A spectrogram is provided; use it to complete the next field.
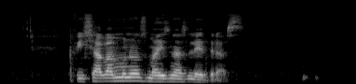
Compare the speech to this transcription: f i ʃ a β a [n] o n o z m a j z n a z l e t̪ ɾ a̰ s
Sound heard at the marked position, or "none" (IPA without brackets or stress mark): m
